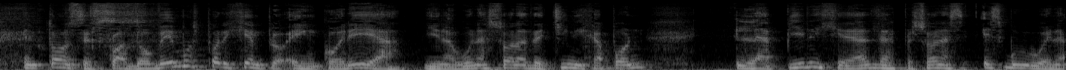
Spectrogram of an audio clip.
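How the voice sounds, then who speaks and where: Audible room echo and noticeable background noise surround a man with a fairly high voice, who talks at a fairly quick pace with lively intonation and very even loudness. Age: 50s. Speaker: plastic surgeon. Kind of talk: interview.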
